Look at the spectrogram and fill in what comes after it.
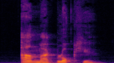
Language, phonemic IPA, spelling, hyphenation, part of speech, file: Dutch, /ˈanmakˌblɔkjə/, aanmaakblokje, aan‧maak‧blok‧je, noun, Nl-aanmaakblokje.ogg
- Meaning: firelighter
